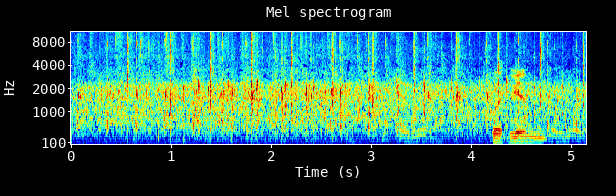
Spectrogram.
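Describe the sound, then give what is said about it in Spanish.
A large crowd applauds steadily and loudly at a ceremony, after the reading of a declaration dated Buenos Aires, 21 May 2020, and before its signing by 12 signatories. A dense wash of clapping holds for the whole stretch, with a few voices rising faintly beneath it near the end. “Pues bien, escuchamos el gran aplauso, lo hemos cortado por razones de tiempo simplemente.”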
